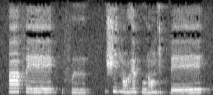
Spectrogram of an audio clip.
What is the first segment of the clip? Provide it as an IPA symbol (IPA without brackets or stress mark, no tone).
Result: ã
